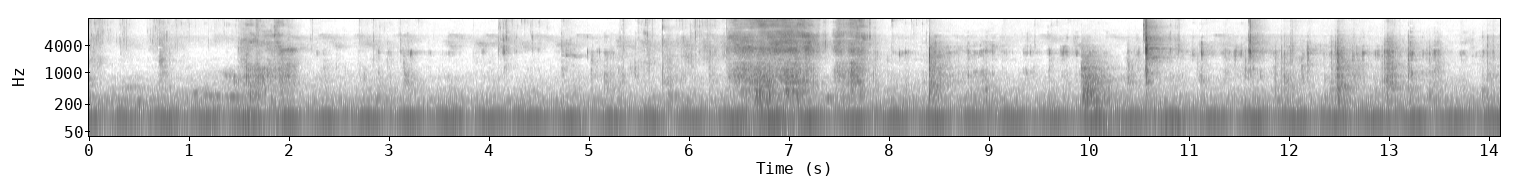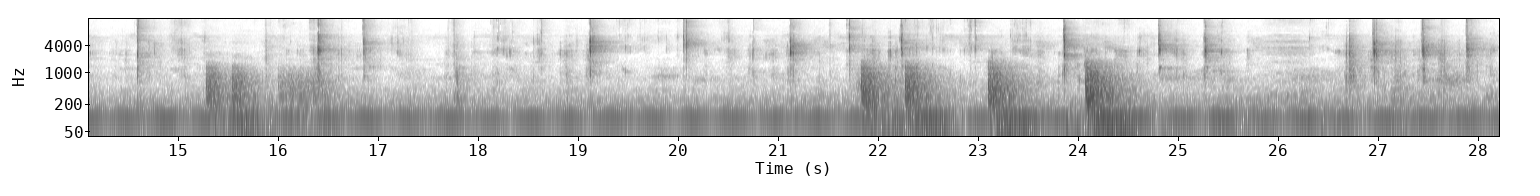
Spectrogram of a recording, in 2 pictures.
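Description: Close-up mukbang eating sounds: crisp crunching bites and chewing of raw green leaves and rice with chicken, many sharp snaps and wet mouth sounds. A louder rush of breathy noise comes about seven seconds in, and a steady low hum sits underneath.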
